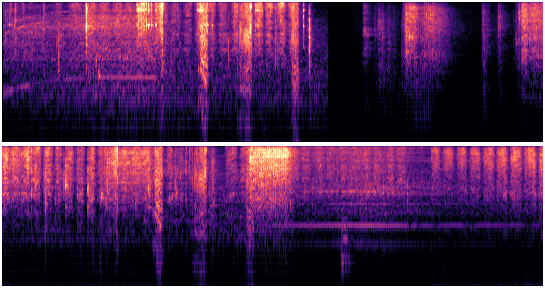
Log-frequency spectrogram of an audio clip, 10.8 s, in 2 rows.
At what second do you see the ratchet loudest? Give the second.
8 s.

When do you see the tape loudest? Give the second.
2 s.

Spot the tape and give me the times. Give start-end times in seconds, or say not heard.
1.5-3.0, 6.5-8.0.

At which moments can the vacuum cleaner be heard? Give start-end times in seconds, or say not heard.
0.0-1.6, 6.8-10.7.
